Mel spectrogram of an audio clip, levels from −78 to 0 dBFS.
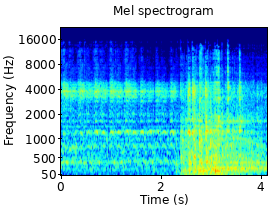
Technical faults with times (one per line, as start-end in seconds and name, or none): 1.50-4.14 de-emphasis applied wrongly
